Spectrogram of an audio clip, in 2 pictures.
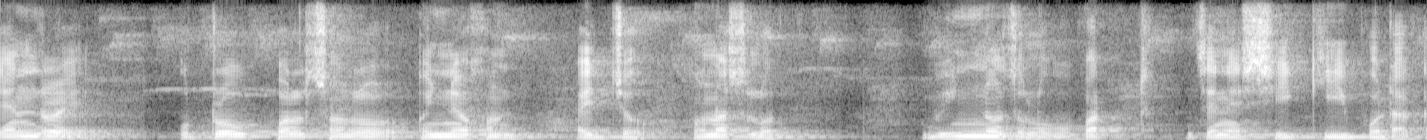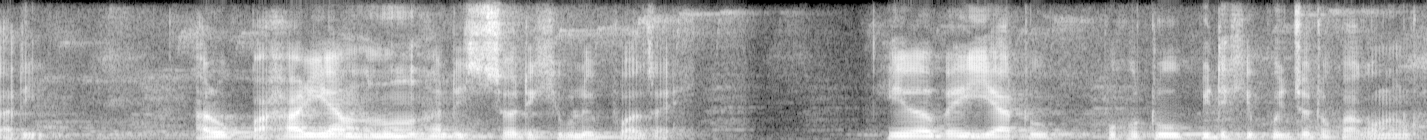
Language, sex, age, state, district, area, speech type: Assamese, male, 45-60, Assam, Charaideo, rural, spontaneous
